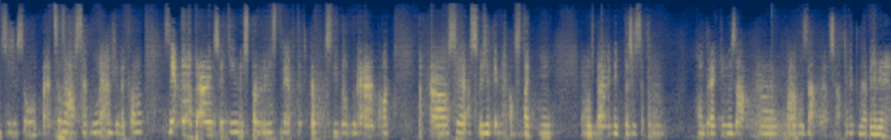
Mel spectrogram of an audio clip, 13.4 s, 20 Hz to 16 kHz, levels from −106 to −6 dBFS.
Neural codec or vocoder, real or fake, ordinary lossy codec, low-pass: codec, 44.1 kHz, 0.9 kbps, DAC; fake; MP3, 64 kbps; 14.4 kHz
